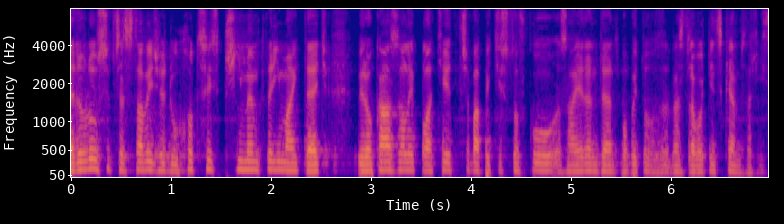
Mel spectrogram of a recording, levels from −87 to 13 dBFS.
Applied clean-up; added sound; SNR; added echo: neural mask model RNNoise.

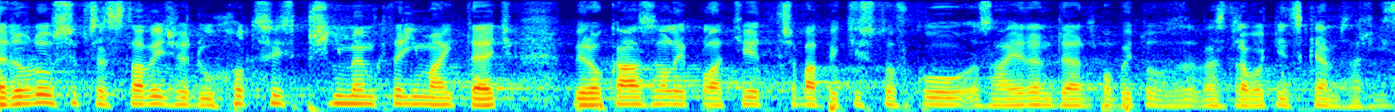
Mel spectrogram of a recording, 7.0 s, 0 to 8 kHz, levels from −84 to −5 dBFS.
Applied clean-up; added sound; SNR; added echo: none; none; none; none.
